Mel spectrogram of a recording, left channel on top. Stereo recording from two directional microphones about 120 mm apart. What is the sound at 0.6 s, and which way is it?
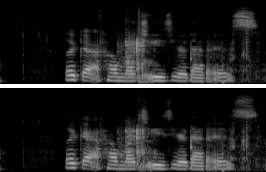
Speech, 65° left (ahead or behind).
